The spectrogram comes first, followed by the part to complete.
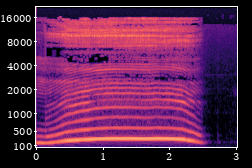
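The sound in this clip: A human voice imitates a cow's moo in one long, loud, sustained low call at a steady pitch, dipping slightly at the very end before stopping, with nothing else heard.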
